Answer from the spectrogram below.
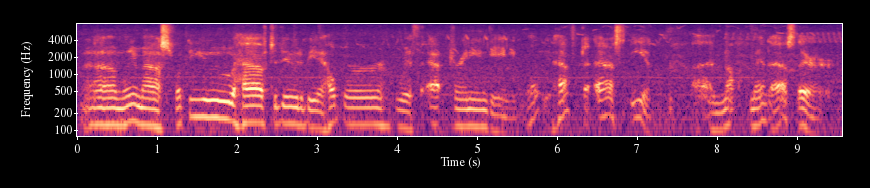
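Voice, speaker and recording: A man's voice: mid-range voice, animated, mellow, slight background noise. A man answering viewer questions on a game stream, hesitant and full of ums. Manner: slow, hesitant, many ums. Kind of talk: casual stream chat.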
